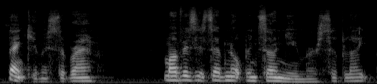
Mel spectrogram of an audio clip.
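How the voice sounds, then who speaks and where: A woman's voice: deep voice, fairly quick, darkish tone. An actress playing a fierce, suspicious pie-shop woman and villain's accomplice in a period audio drama, clipped and imperious. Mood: curt.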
